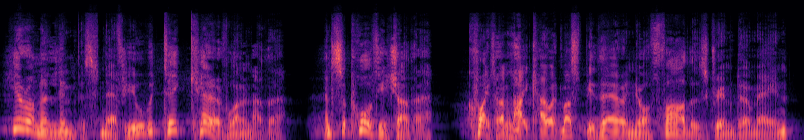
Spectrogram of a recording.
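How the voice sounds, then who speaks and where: A man's voice: extremely low pitch, wildly swooping pitch, normal speed, heavily acted. A man voicing a mighty older god king for a video game, a genial, doting uncle with grand, courtly old-fashioned diction. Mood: grand, encouraging. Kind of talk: theatrical video game voice acting.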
